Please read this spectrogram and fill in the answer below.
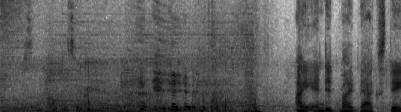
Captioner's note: laughing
